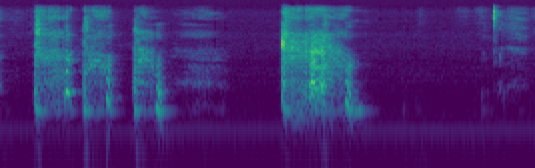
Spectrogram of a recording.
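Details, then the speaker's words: Adult with a lingering illness, hurting from the cough and avoiding a cough suppressant: a run of three quick harsh coughs, then one longer cough after a pause; a repeated cough. "I mean man I'm hurt from the cough but I don't want to take a cough suppressant and be sick another week"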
